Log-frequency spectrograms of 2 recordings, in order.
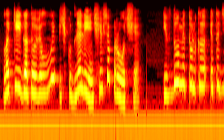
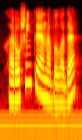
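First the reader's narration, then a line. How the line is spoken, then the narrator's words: Gently. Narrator (Russian): Пуаро мягко сказал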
